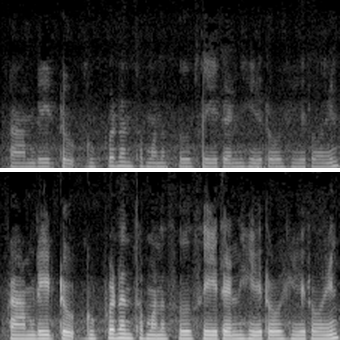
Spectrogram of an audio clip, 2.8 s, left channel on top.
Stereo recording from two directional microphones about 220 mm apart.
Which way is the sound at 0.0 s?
35° right (ahead or behind).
